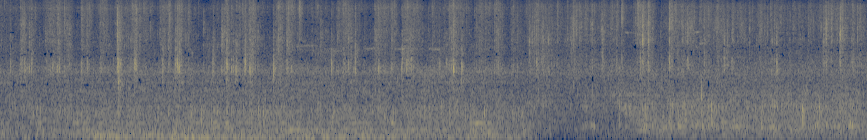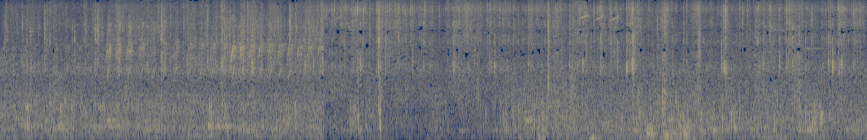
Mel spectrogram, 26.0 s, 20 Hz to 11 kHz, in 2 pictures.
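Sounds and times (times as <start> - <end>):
small birds chirping: 4.0 - 7.6, 12.6 - 18.6, 20.8 - 26.0.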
